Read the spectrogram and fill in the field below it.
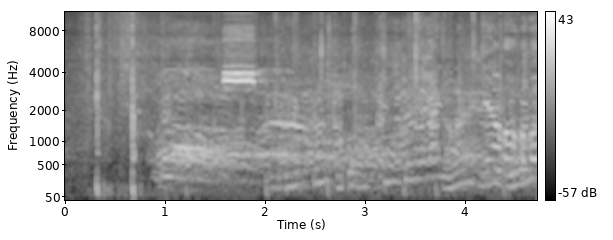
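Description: A crowd of young men cheers loudly.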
